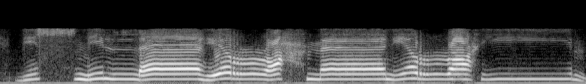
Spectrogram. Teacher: لازم تجيبي لي الراء الاولى مفخمة والراء الثانية مفخمة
